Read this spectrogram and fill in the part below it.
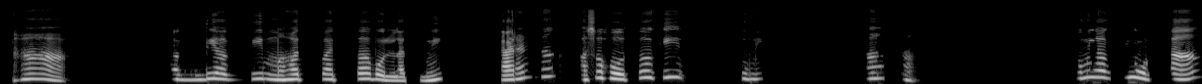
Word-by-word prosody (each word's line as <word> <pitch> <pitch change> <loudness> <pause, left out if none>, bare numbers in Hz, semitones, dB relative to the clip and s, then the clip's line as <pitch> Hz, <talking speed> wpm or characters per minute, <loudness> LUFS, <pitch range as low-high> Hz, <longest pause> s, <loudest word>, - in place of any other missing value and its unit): हां. 235 -5 +1 1.1
अगदी, 215 +4 0
अगदी 240 +1 -1
महत्त्वाचं 235 +2 +2
बोललात 185 -6 +3
तुम्ही. 190 +6 +2 0.6
कारण 235 +8 +4
ना 365 +1 -3 0.3
असं 300 +8 +2
होतं 265 +5 +3
की 335 +1 0
तुम्ही 250 -4 -9 1.0
हां, 270 +1 -1 0.2
हां. 200 -2 -7 1.6
तुम्ही 320 +4 0
अगदी 320 +2 -1
उठता, 235 -1 +3
240 Hz, 85 wpm, -23 LUFS, 215-270 Hz, 1.6 s, कारण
